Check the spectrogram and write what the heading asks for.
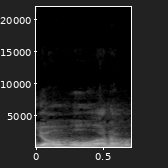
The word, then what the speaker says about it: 여호와: 그래서 여기에 아도나이 주님이라고 하는 단어에 모음을 따서 야훼와 붙였더니 여호와라고 발음이 되더라.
